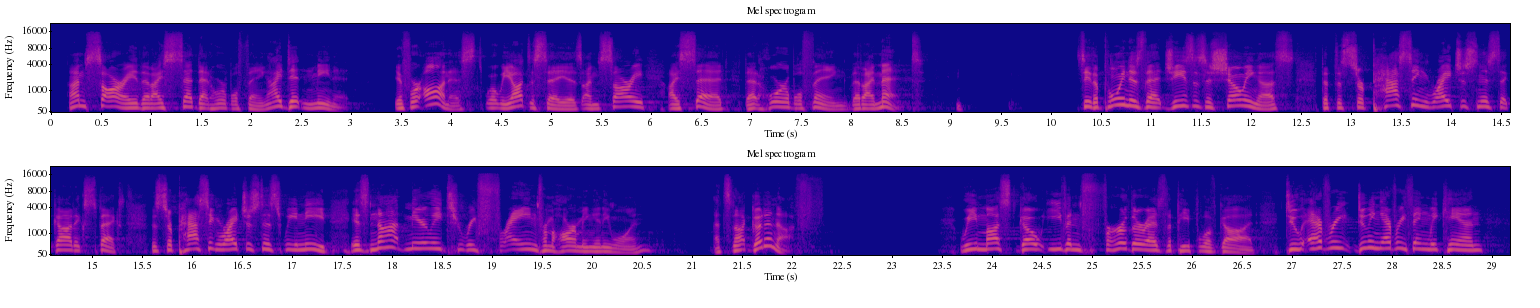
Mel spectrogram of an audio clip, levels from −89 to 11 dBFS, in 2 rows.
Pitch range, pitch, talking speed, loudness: 150-215 Hz, 185 Hz, 165 wpm, -40 LUFS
